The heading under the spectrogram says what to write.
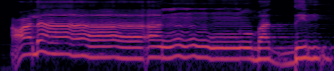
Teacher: حروف مدہ کے بعد حمزہ دوسرے کلمے میں ہو تو مد منفصل ہوتا ہے، اس میں توسط ہے اور قصر بھی جائز ہے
